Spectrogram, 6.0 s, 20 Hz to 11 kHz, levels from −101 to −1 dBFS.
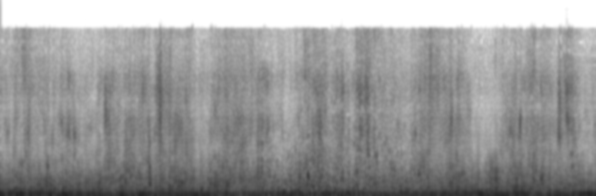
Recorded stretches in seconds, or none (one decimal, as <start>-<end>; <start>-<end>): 2.6-4.2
